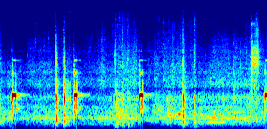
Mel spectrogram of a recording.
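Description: Packages are set down on a counter with soft thuds.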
